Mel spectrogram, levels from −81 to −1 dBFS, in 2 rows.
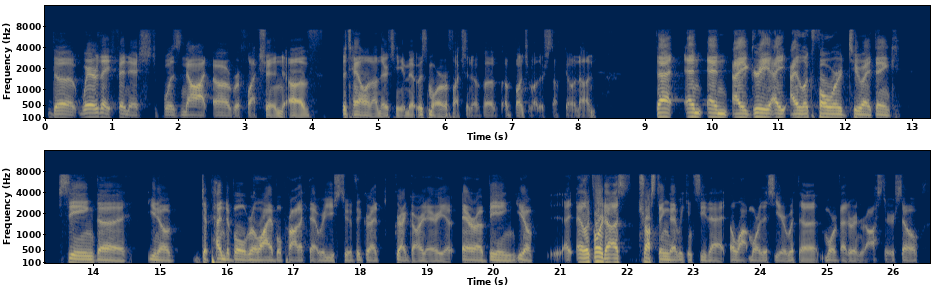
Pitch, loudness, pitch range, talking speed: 115 Hz, -24 LUFS, 95-130 Hz, 190 wpm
